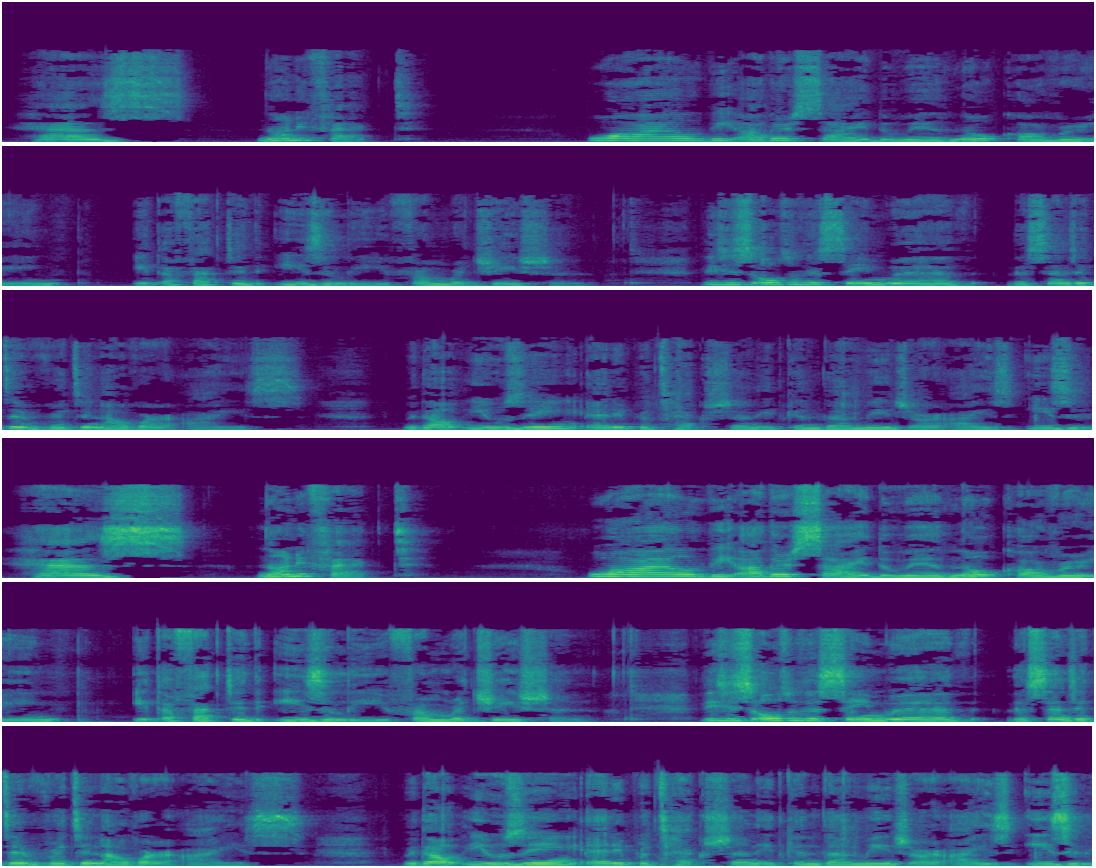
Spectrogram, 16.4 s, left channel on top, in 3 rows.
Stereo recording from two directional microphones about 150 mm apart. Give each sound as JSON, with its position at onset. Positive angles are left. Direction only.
{"t": 0.1, "sound": "a sound", "side_deg": 15}
{"t": 1.3, "sound": "speech", "side_deg": 20}
{"t": 3.0, "sound": "speech", "side_deg": 20}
